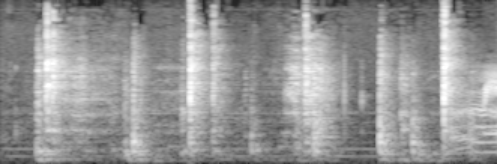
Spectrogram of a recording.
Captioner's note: lid clattering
